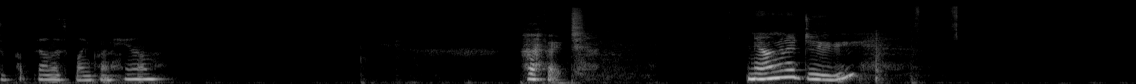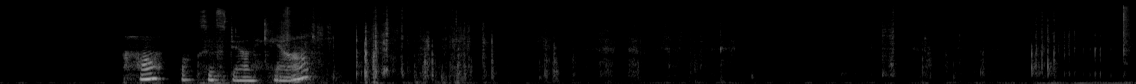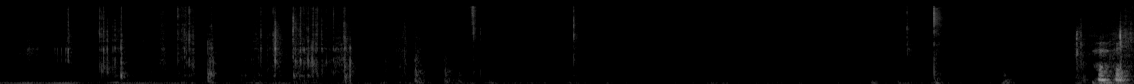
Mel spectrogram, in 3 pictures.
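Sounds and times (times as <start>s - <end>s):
paper sticker sheet crackling: 13.9s - 18.8s, 19.8s - 27.6s, 33.5s - 34.0s.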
